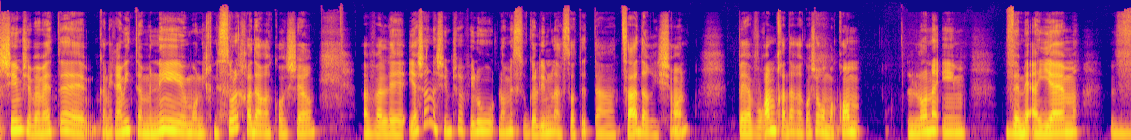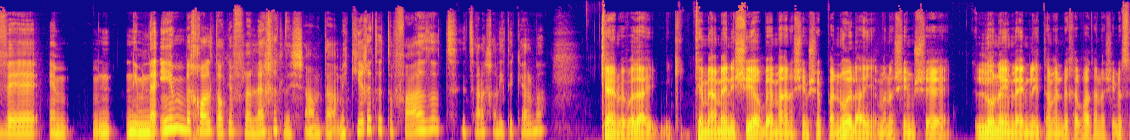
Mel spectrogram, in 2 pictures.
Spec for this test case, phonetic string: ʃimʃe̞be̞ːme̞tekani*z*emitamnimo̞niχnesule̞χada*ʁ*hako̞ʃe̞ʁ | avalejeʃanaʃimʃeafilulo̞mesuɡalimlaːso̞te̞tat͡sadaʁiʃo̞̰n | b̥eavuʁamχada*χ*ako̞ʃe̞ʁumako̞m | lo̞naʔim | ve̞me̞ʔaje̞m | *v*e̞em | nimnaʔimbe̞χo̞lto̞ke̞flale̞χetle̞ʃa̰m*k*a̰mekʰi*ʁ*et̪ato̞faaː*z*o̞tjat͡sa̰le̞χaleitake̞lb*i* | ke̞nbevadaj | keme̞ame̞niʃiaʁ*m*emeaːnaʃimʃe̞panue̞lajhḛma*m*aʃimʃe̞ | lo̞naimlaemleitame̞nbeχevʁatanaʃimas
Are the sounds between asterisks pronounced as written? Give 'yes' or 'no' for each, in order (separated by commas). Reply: no, yes, no, yes, no, yes, yes, no, no, no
